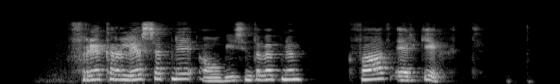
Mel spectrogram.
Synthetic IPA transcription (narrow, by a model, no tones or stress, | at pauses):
fɾɛːkaɾalɛːsɛpnɪʔawviːsɪnt̪avɛpn̪ʏm | kʰv̥aːðɛɾ̥cɪxt̪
